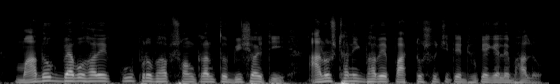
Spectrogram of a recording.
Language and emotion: Bengali, neutral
